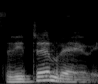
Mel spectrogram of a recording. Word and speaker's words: read: রিড উচ্চারণ করবো রেড।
